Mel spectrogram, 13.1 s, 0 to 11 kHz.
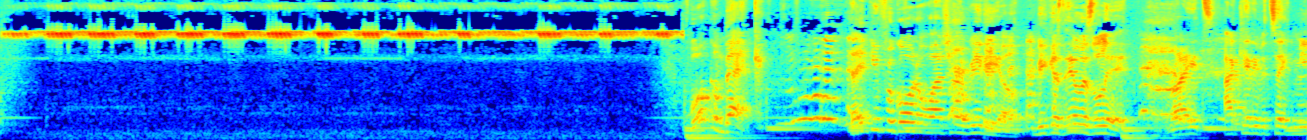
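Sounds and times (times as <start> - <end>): cricket chirping: 0.0 - 6.9
speech: 8.5 - 13.0.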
